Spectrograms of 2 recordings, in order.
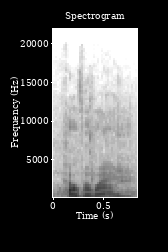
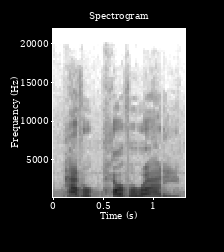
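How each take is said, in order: First: Parvarati said again plainly, par-VAR-a-ti, at normal pitch; settled repeat of a name. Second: Parvarati stumbled, started as Paver, then sounded out louder and higher; unsure first try at a name. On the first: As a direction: repeat Parvarati calmly as a check. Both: Real, not acted. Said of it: "I think that's how you say it".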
